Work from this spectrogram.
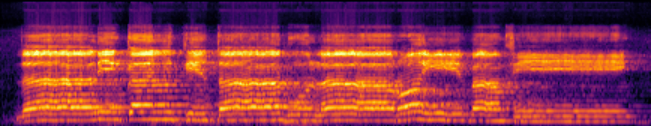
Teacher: Dzalikal, ini fathah bertemu dengan alif lam yang disukun, maka alif lamnya disebut alif lam qamariyah atau dibaca jelas, terlihat bacaan alif dan lamnya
